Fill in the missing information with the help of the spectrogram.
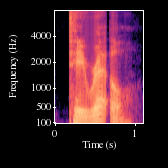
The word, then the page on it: threw: greek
